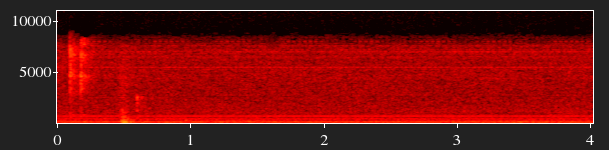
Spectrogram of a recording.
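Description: Quiet room tone with a steady electrical hum, broken by a single short click about half a second in.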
